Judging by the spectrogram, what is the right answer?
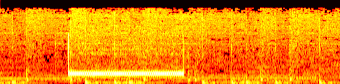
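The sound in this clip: A telephone ringback tone sounds while a call is placed: one steady, continuous tone lasting about a second and a half, over low, faint background noise.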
